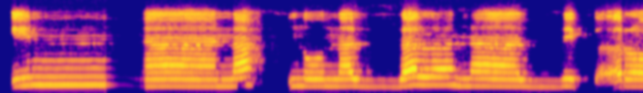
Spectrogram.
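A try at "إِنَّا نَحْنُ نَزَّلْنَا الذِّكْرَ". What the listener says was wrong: Inna nahnu nazzalnad. Matobinya nggak jadi panjang karena ketemu tasdid. Nazzalnad dzikra wa inna lahu lahafizun.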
